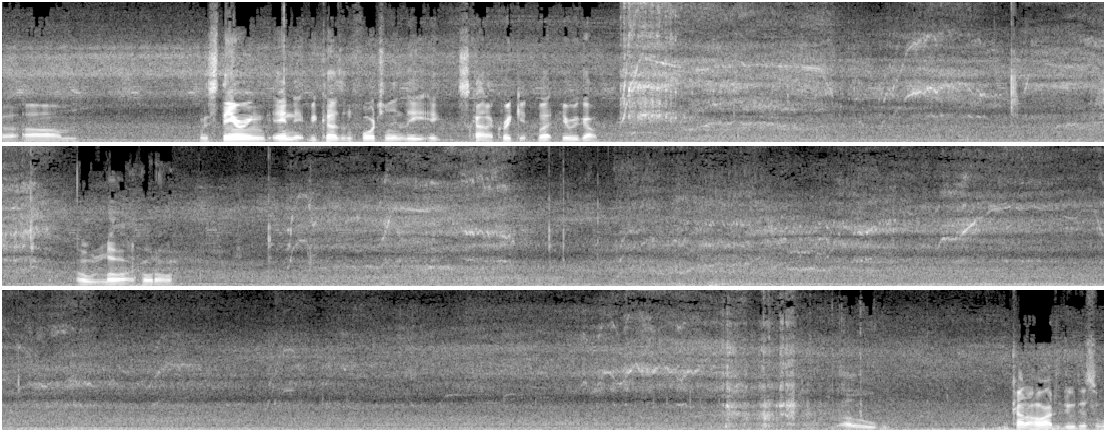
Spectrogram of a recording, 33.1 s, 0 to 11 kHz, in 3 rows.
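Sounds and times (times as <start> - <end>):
electric motor whining: 0.0 - 31.9
steady outdoor hiss: 0.0 - 33.0.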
